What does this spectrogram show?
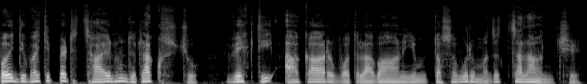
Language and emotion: Kashmiri, fearful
